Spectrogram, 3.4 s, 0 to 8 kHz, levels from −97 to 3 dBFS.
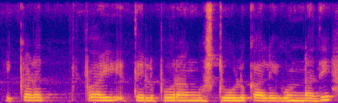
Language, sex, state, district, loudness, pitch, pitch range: Telugu, female, Telangana, Mahabubabad, -12 LUFS, 215 Hz, 205-225 Hz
